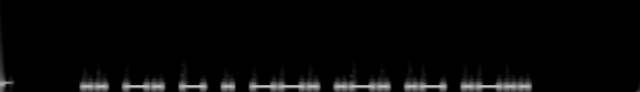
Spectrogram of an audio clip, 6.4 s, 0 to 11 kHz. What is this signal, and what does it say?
Morse code, heard as a keyed tone, about 17 wpm, 700 Hz. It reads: INTEGRAL
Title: Sets of 5 Words - New Word Drill - 17wpm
